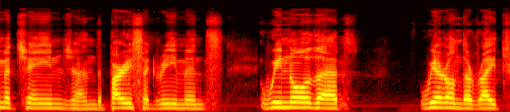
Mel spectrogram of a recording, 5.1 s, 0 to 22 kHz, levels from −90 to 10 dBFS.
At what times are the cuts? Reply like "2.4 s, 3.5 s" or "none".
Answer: 2.6 s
